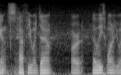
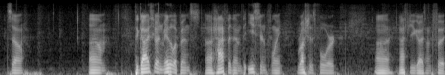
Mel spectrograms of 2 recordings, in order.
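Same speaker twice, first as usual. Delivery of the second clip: normal talking voice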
